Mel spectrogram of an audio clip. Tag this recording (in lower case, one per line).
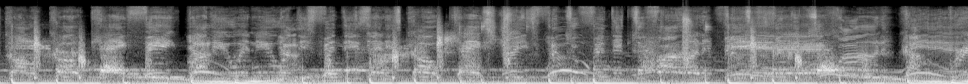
music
